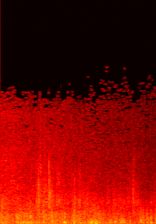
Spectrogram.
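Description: The rumbling tail of a loud thunder-like boom, fading gradually with scattered crackles.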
